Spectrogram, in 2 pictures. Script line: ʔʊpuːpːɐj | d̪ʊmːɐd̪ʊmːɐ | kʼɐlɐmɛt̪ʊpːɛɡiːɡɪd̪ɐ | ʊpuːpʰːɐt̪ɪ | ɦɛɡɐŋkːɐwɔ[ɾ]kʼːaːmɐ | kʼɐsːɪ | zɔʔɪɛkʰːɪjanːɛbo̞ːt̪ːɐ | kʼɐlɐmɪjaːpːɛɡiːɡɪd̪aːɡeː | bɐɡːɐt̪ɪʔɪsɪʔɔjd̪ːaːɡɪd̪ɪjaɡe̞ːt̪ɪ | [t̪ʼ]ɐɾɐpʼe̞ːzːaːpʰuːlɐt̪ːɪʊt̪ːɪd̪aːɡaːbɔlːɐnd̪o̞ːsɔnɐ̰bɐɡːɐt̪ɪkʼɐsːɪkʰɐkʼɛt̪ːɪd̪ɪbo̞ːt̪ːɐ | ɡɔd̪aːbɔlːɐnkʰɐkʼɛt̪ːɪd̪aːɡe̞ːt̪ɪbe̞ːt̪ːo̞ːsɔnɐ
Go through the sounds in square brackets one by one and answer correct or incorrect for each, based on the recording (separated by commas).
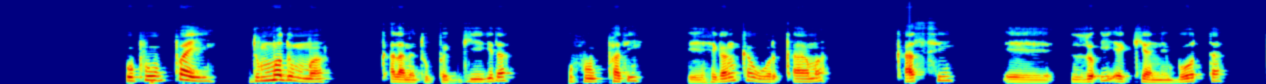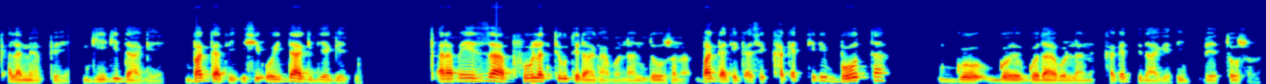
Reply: correct, correct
